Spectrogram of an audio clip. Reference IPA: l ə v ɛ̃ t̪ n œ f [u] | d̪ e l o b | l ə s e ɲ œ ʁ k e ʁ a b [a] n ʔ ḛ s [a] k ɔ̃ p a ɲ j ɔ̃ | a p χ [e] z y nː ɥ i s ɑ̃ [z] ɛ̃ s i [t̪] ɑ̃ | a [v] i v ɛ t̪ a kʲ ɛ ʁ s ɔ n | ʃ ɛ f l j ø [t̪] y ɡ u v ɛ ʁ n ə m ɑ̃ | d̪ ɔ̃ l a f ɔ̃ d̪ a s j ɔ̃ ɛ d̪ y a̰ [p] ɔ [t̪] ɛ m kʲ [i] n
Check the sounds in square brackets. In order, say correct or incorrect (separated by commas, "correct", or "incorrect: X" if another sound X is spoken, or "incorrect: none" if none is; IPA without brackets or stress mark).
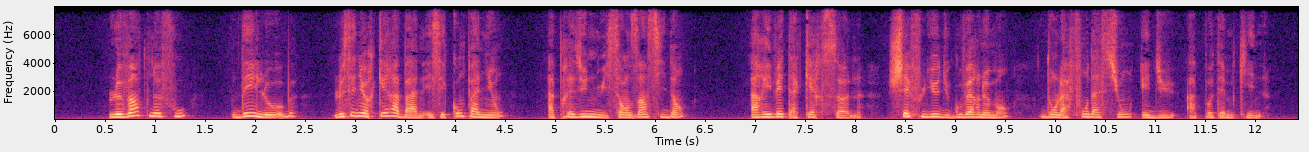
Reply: correct, correct, incorrect: e, incorrect: ɛ, correct, incorrect: d̪, incorrect: ʁ, incorrect: d̪, correct, correct, correct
